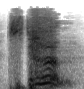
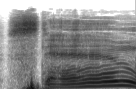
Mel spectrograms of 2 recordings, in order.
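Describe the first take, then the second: First: A harsh throat-clearing H sound follows the S. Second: A long breathy H sound follows the S. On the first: "Or are you clearing your throat?" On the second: "stem with a long H, and that sounds kind of creepy"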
